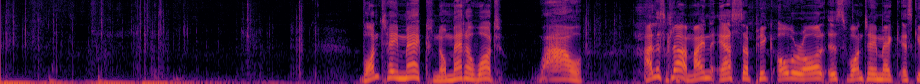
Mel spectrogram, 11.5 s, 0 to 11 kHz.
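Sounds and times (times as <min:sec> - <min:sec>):
folded paper note from a trouser pocket crinkling as it is unfolded: 0:00.0 - 0:04.0, 0:07.2 - 0:08.5
speech: 0:04.5 - 0:07.4, 0:08.0 - 0:11.4.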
